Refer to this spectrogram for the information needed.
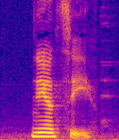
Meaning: An effeminate man, especially a homosexual
- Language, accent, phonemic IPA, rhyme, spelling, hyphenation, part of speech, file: English, US, /ˈnænsi/, -ænsi, nancy, nan‧cy, noun, En-us-nancy.ogg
